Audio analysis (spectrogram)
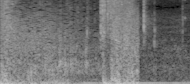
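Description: Gunfire in Fortnite battle royale, a dense burst of shots with a sharp loud crack near the middle, heard alone over a steady game background.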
